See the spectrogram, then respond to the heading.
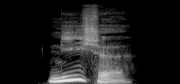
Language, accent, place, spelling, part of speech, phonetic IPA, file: German, Germany, Berlin, Nische, noun, [ˈniːʃə], De-Nische.ogg
- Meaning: niche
